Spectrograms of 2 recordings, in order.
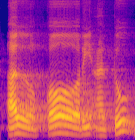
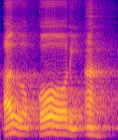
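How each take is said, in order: First: The word ends in a t followed by u. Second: The word ends in a soft h sound. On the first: The reader continues without stopping. "Contohnya al-qari'atu" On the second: The reader stops on this word. "yang benar adalah al-qari'ah"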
